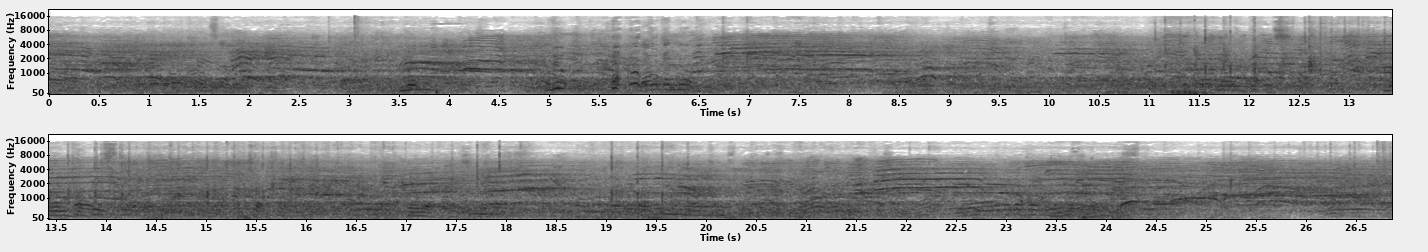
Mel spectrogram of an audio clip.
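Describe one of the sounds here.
Young children cheer in high voices.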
